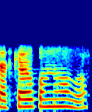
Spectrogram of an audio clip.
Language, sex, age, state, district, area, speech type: Assamese, female, 18-30, Assam, Charaideo, urban, conversation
